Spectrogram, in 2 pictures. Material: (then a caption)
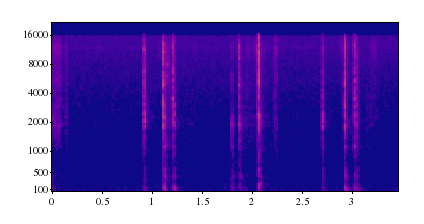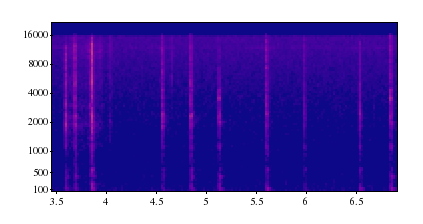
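Plastic. Fingertips and nails tap the sides of a medium white plastic ice cream pail, hollow and empty, held upside down in the hands. About nineteen short, separate taps land at an uneven pace, each a dry, hollow knock with a low body near 130 Hz and a quick click on top that dies away almost at once.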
